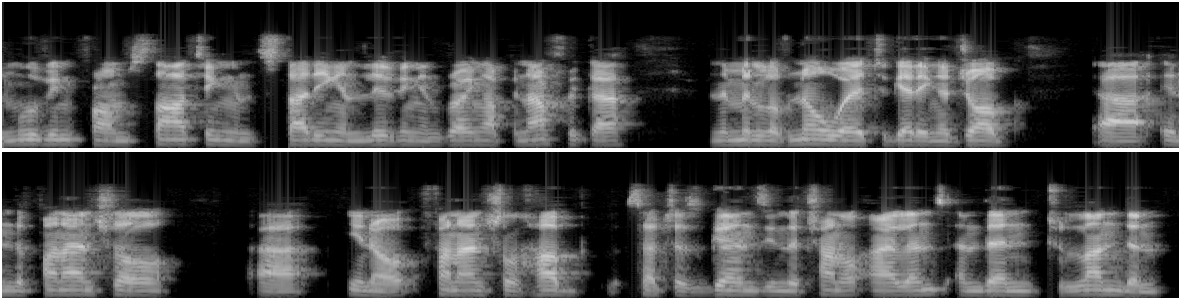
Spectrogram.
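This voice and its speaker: A man's voice: on the low side, sharp tone. A man from Zambia giving an earnest motivational presentation on a video call, talking in long, flowing sentences. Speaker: presenter of an online info session.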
